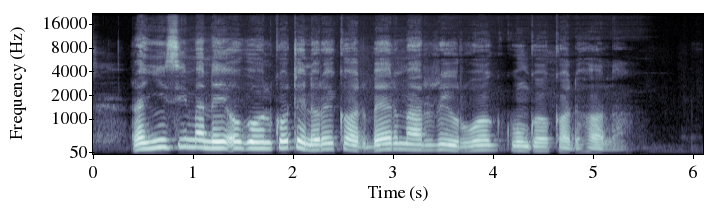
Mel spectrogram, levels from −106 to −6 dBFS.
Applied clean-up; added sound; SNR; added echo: none; none; none; none.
